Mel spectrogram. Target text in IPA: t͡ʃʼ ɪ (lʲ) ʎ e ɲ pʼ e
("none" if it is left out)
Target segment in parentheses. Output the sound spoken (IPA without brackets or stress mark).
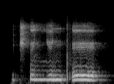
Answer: lʲ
